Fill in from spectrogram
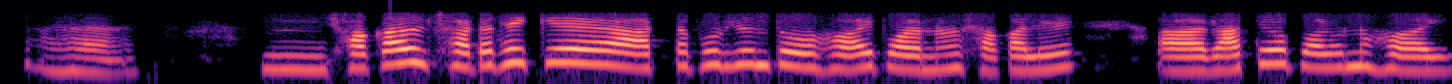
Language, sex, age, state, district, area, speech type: Bengali, female, 18-30, West Bengal, Dakshin Dinajpur, urban, conversation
